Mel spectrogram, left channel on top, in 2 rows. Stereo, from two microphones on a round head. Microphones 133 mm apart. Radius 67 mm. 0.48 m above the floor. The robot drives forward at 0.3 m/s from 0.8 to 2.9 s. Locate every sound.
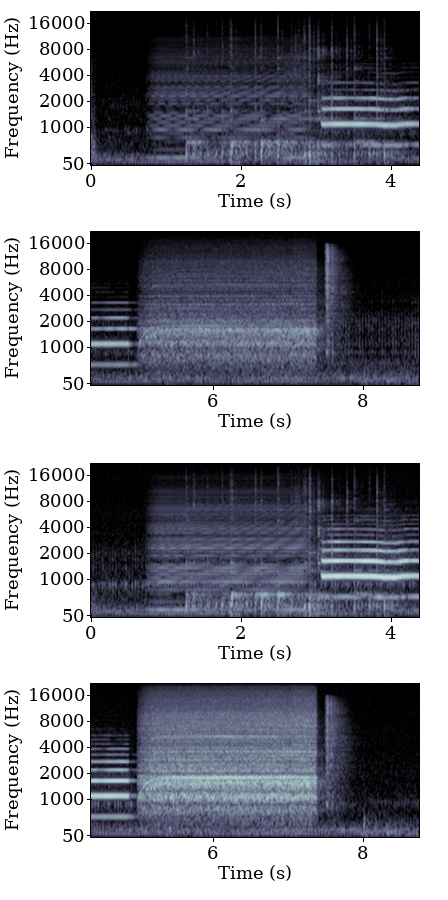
1.3 s dishes clattering: centre (ahead or behind), 4 m
3.0 s a trumpet: 60° right (ahead or behind), 1.3 m
5.0 s a hair dryer: 70° right (ahead or behind), 1.0 m
7.5 s a camera shutter: 25° left (ahead or behind), 5 m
